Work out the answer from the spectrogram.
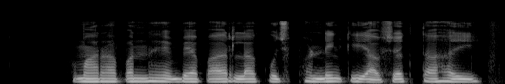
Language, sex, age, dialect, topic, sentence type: Magahi, male, 18-24, Central/Standard, agriculture, statement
